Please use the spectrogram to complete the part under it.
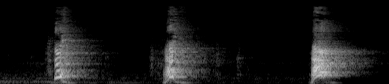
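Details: Female German Shepherd barking while fighting with her owner over her toy: three loud, harsh barks, each short and broad, spaced roughly a second apart, with quiet gaps between them.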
